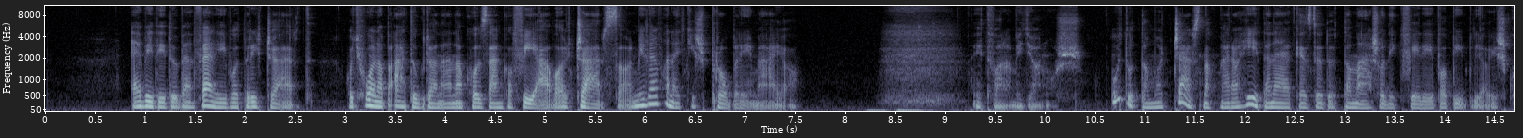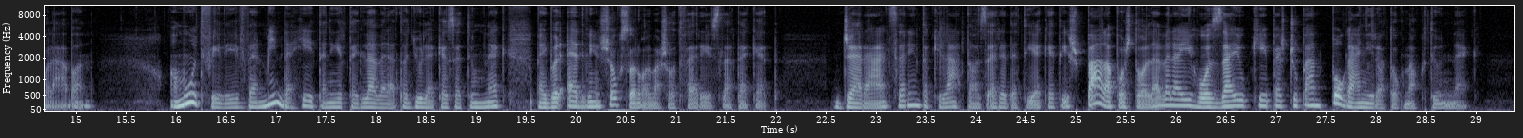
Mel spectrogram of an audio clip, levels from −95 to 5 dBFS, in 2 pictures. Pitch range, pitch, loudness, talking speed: 125-160 Hz, 135 Hz, -32 LUFS, 130 wpm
